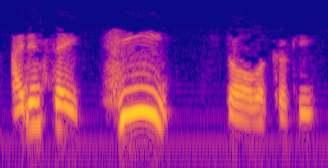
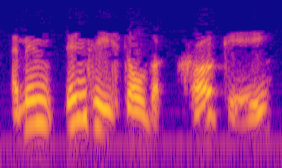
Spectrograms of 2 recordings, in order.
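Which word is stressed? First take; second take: he; stole. First: The stress falls on the word he. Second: The stress falls on the word stole. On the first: A different person took it. "maybe she did" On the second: The item was taken in another way. "Maybe he was just borrowing it"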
